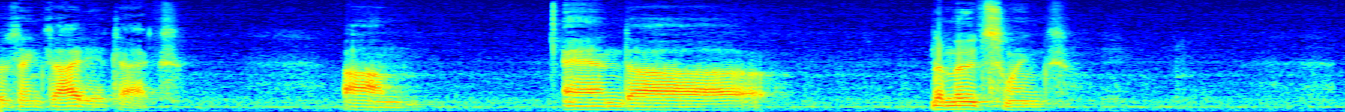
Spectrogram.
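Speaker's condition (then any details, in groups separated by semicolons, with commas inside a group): No condition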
